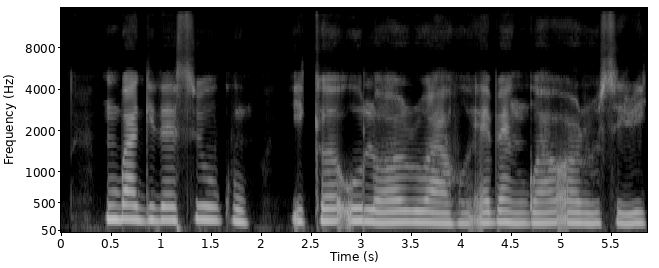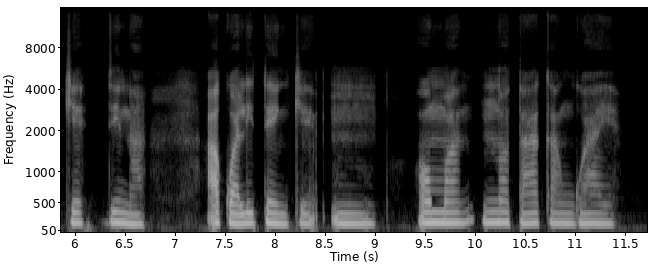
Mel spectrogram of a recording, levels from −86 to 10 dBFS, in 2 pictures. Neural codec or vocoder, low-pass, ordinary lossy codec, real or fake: autoencoder, 48 kHz, 128 numbers a frame, DAC-VAE, trained on Japanese speech; 14.4 kHz; none; fake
